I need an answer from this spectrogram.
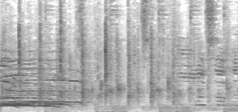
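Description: Applause from a comedy show audience welcoming the evening's hosts: dense clapping with cheering that is loudest at the start, then thins into scattered claps, with a pulsing low thump running underneath.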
